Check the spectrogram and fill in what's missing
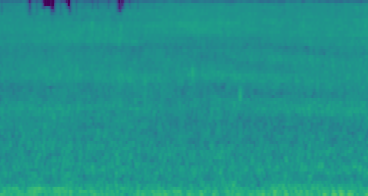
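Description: Steady broadband rush of water flowing in a mountain stream feeding a village water-supply system in Saba Yoi, Songkhla, Thailand, constant and fairly loud with a low churning rumble, no voices.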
